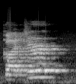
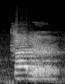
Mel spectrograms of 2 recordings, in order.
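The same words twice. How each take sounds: First: CUTTER with a clear hard T; slow CUTTER, T fully sounded; double T sounded. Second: Slow CUTTER, American flap; flapped T. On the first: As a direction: say CUTTER with a crisp T. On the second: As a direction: say CUTTER like "cudder". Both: Shown as a demonstration. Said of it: "place D instead of using double T".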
